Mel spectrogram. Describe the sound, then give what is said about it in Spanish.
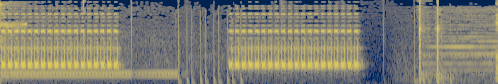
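A telephone rings as a call is placed to a teacher, in two long electronic trilling bursts, bright and steady with a rapid warble, separated by a short pause and some clicks, then a brief rustle as it is picked up. “Y así, llamemos a la profe para que nos explique más.”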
